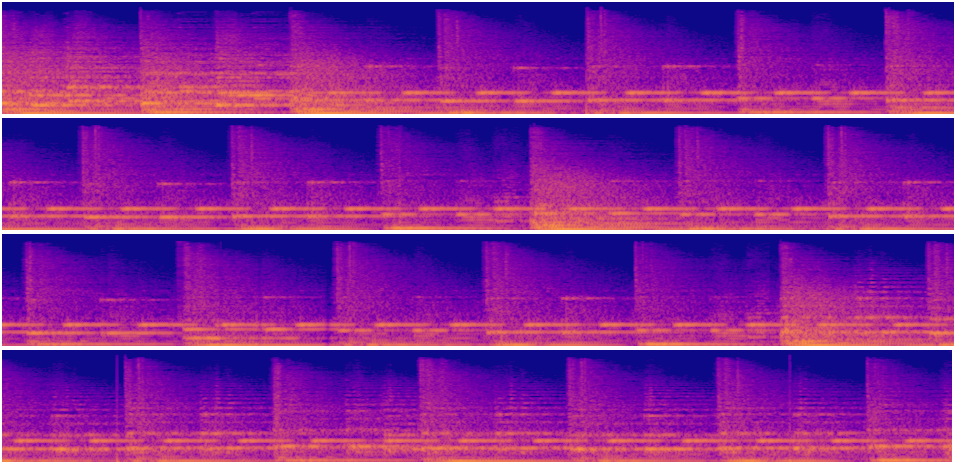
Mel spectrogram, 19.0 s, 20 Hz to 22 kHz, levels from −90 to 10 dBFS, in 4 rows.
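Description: At 2.93 s a low thump sounds while the audio carries on unchanged. This is a DC step: the waveform's zero line jumps to a new offset, then drains away as a 20 Hz high-pass pulls it back. From 10.03 to 11.18 s the sound turns choppy and robotic, with six short holes, the longest about 25 ms. This is repeated packet loss. Each missing stretch was patched by extending the preceding sound, and about 40 ms of audio is gone altogether. The same DC step thump returns at 14.87 s and again at 18.23 s, each time easing off through the 20 Hz high-pass.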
